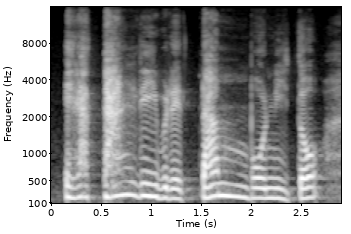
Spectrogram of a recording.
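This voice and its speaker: A woman keeps her intonation fairly even in a very clean recording against a silent background. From Mexico City (arrived from Morocco aged 2). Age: 80s+. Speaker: poet. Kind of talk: interview. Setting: at home.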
